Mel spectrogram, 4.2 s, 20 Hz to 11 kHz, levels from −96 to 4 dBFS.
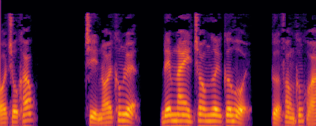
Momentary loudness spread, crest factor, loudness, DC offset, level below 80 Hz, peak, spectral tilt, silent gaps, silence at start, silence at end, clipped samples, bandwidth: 7 LU; 18 dB; -19 LUFS; 0.9%; -52 dBFS; 0 dBFS; -6.5 dB/octave; 0.52-1.10 s, 1.89-2.10 s, 3.37-3.60 s; 0 s; 0 s; under 0.1%; 8 kHz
